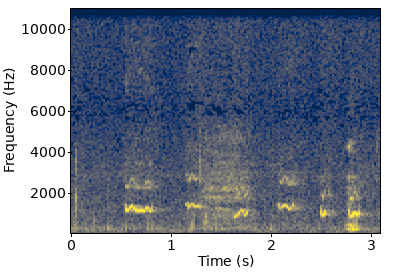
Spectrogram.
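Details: Young Bichon Frise x Yorkshire Terrier puppy, 19 days old, one of a litter of four, whimpering softly indoors on September 4th: several short, thin, wavering whines spaced over three seconds against a faint hiss.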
